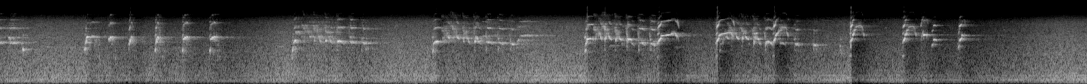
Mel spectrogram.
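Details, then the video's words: A Bald Eagle gives its surprisingly weak call: thin, high piping notes in quick stuttering bursts every second or two, over a faint steady background hiss. "Bald Eagle Vocalization"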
